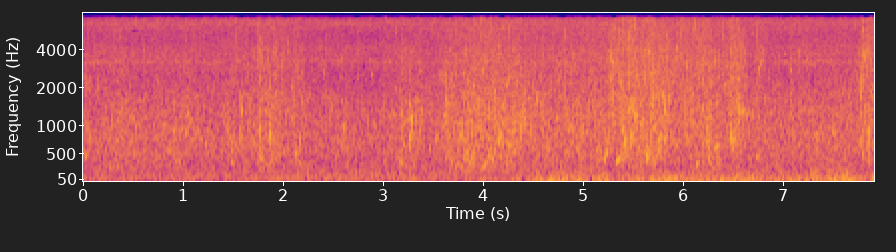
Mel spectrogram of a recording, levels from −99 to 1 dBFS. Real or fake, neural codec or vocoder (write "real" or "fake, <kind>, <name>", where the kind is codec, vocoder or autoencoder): real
